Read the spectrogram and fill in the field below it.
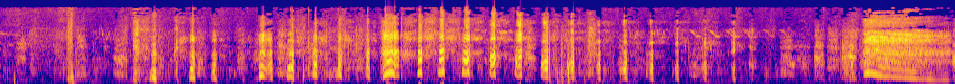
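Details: Nine-month-old rescue Bull Terrier puppy with an older rescue Bull Terrier at play: rapid bursts of short yips and barks, then a long whine sliding downward at the end, with some laughter and voices.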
